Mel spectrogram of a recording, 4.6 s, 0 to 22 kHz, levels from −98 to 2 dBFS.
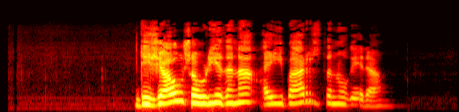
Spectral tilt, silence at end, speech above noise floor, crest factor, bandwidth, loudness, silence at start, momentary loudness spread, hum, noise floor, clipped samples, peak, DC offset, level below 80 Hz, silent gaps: -4.5 dB/octave; 0.8 s; 62 dB; 20 dB; 11 kHz; -19 LUFS; 1.35 s; 20 LU; none; -81 dBFS; under 0.1%; -2 dBFS; under 0.1%; -76 dBFS; none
